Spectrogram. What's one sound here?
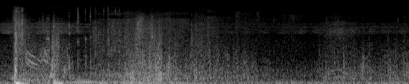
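A parachute snaps open with a loud rush.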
